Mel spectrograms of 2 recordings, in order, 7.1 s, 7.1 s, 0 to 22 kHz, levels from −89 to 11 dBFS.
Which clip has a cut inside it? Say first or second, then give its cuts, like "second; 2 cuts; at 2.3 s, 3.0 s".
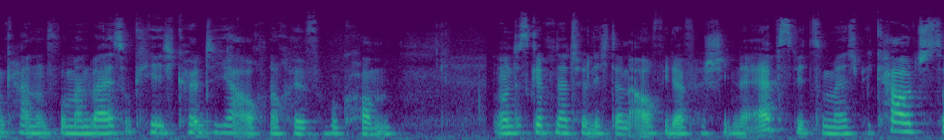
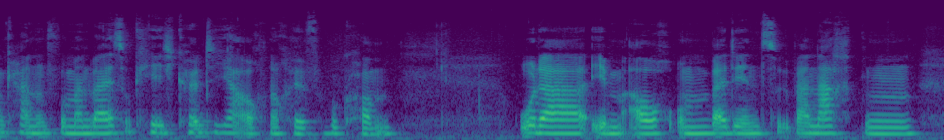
first; 1 cut; at 3.6 s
